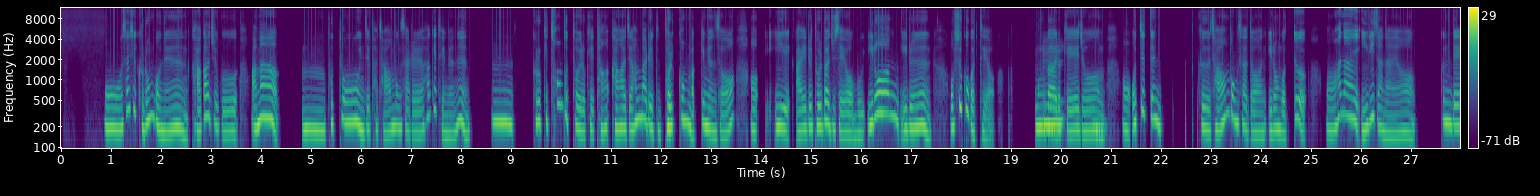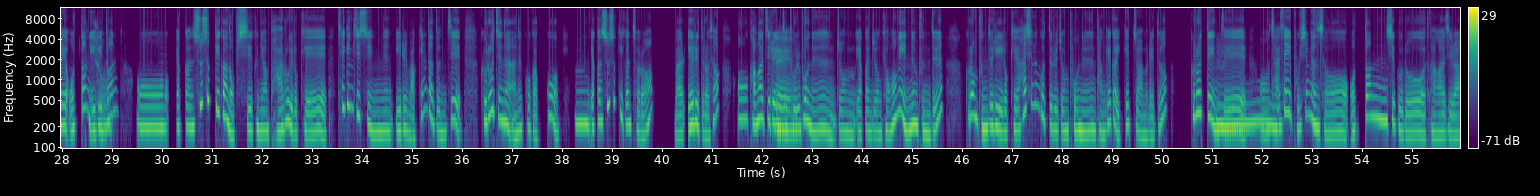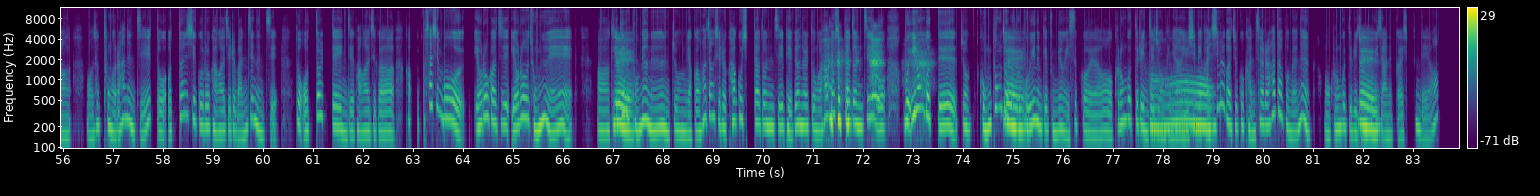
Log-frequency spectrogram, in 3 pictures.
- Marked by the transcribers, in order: static; other background noise; distorted speech; tapping; laugh
- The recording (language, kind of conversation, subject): Korean, advice, 자원봉사를 통해 나에게 의미 있고 잘 맞는 역할을 어떻게 찾을 수 있을까요?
